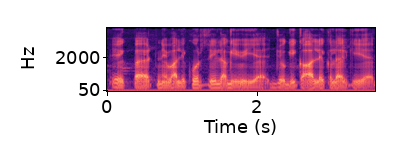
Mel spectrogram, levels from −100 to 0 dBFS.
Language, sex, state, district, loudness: Hindi, male, Uttarakhand, Uttarkashi, -22 LUFS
